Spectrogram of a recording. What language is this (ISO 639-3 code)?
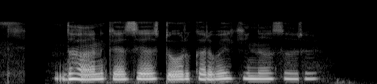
mag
